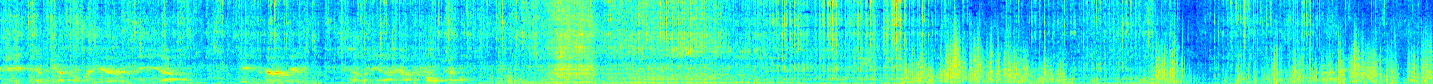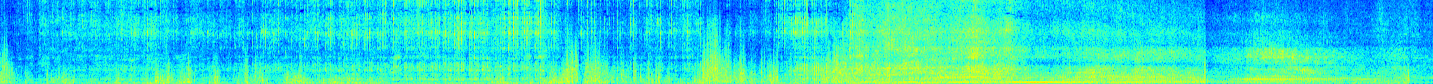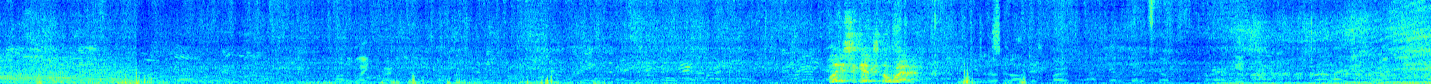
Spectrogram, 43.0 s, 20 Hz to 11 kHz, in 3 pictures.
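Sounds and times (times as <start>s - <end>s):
engine revving up: 0.0s - 16.2s, 17.2s - 32.7s, 40.7s - 42.9s
rough race car engine noise: 0.0s - 42.9s.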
